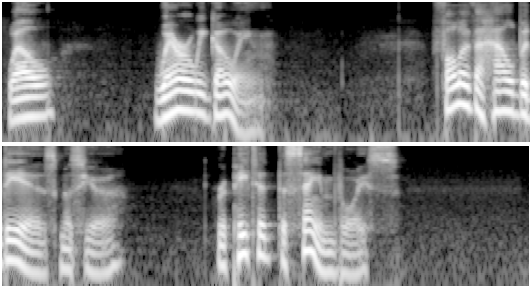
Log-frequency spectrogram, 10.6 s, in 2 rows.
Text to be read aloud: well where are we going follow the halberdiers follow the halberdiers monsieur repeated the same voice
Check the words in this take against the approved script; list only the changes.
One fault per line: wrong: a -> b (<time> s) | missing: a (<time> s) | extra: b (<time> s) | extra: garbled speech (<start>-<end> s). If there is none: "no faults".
missing: follow the halberdiers (5.9 s)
